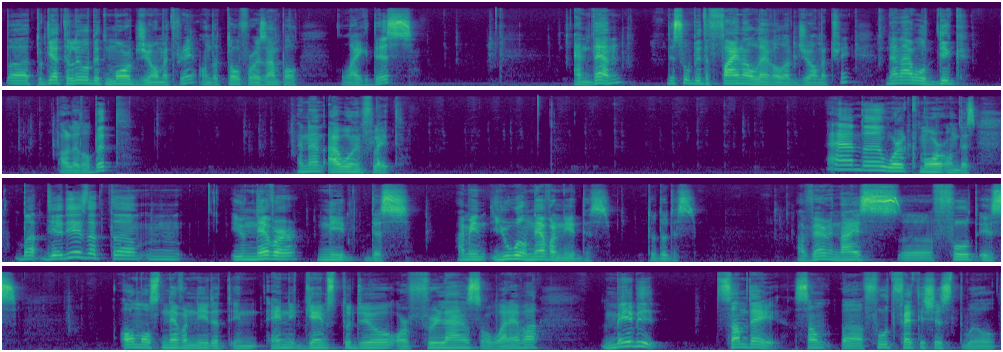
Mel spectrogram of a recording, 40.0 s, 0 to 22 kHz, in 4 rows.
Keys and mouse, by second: 5.1 ctrl+r, 8.5 2, 20.3 alt+g, 25.0 ctrl+[.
